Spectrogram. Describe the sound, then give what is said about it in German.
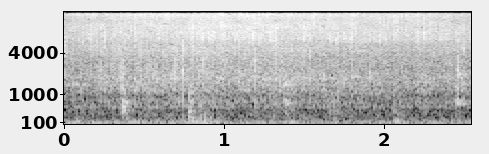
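Meat sizzles steadily in a hot pan, a dense crackling hiss with scattered pops, fairly loud throughout, with no voices. “Und das Fleisch brutzelt derweil weiter.”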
